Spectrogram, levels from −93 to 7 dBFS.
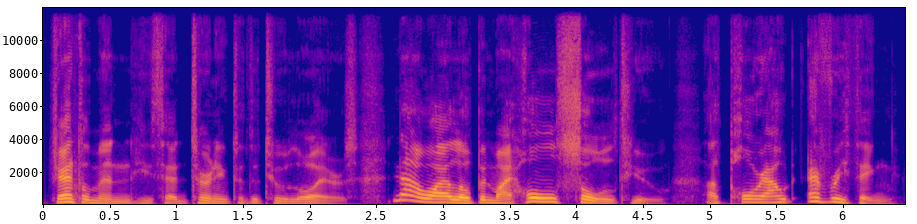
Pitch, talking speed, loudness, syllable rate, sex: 150 Hz, 185 wpm, -19 LUFS, 5.1 syllables/s, male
